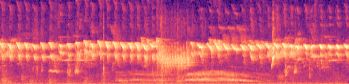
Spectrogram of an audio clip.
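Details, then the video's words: A white male canary sings a sustained high rolling trill with fast pulsing notes, a brief burst of lower warbled notes in the middle, and a steady faint hum throughout. "CANARY JANTAN PUTIH"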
